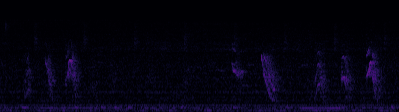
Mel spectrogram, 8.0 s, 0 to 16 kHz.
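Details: Australian Terrier puppies from Redwing, recorded in 2018, giving high squealing whines that sweep steeply down or rise and fall, in scattered bursts over a steady low hum.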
